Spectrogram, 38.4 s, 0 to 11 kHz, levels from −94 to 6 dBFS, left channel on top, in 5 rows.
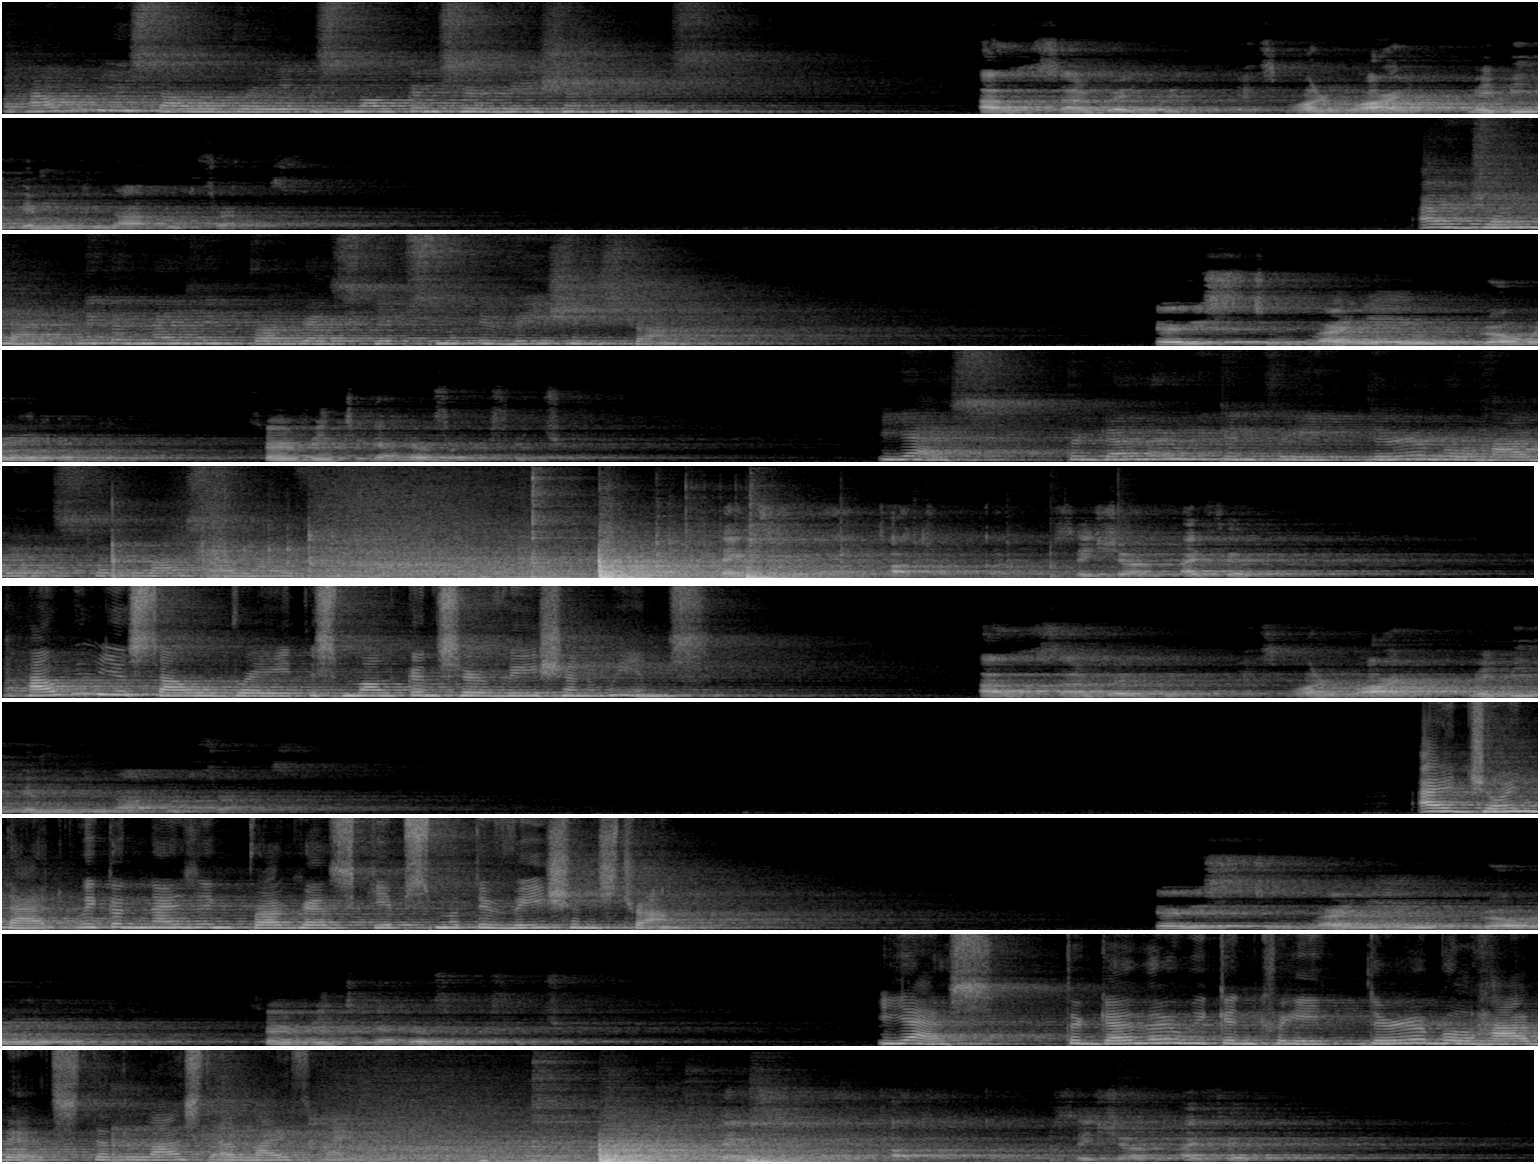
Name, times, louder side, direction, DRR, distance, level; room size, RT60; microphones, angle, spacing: voice 1, 0.0-3.5 14.8-18.8 27.4-28.0 28.4-32.5 33.1-33.2, right 5 dB, 75° right, 7 dB, 0.3 m, -36 dB
voice 2, 4.9-5.9 6.2-8.9 21.1-23.7 24.4-25.5 34.3-37.0, left 2 dB, 20° left, 3 dB, 0.3 m, -39 dB
sound 1, 31.1-35.4 35.7-36.3, left 2 dB, 80° left, 0.5 m, -32 dB
5.7 x 4.1 x 4.5 m, 2.7 s
head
